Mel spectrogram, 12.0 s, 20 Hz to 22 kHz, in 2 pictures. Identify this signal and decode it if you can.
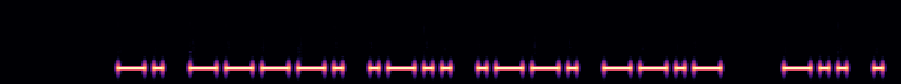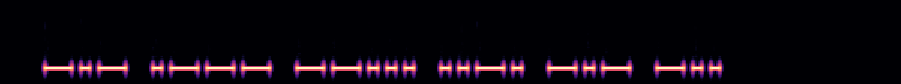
Morse code, heard as a keyed tone, about 21 wpm, 700 Hz. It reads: N9LPQ DE KJ7FKD
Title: USA Callsign DE Callsign 20wpm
